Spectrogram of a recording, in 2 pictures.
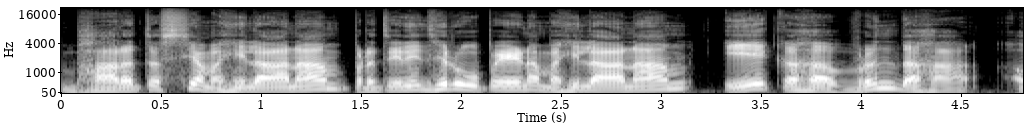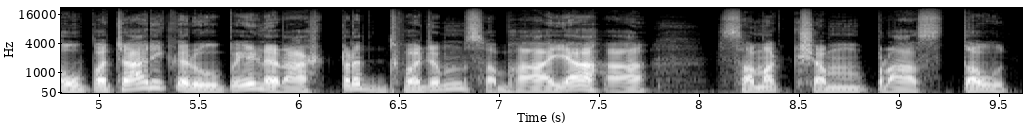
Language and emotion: Sanskrit, neutral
